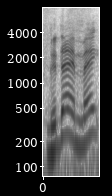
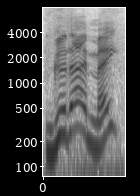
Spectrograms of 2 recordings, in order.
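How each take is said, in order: First: Put-on second try at the Australian accent. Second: High, loud, mock Aussie "Good day, mate"; a playful American-style Australian accent; American take on an Australian accent. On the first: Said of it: "is that good enough?". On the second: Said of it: "Read this with an American version of an Australian accent".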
